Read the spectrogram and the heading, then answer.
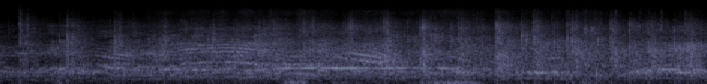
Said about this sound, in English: And now the women want to clap now.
